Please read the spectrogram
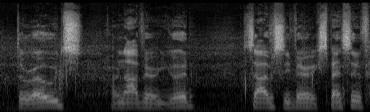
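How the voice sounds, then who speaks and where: Medium-pitched male voice at a moderate pace over noticeable background noise. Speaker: travel vlogger. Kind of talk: travel vlog. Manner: casual.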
